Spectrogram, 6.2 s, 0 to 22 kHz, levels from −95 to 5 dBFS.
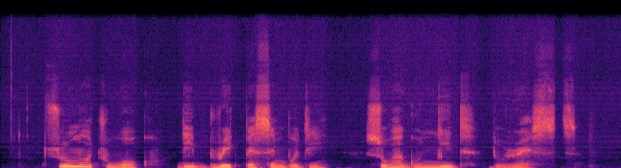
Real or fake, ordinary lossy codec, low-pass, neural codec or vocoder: real; none; 19.8 kHz; none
